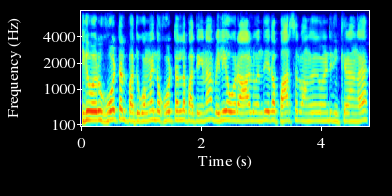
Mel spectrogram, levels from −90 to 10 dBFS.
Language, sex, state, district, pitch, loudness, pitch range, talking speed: Tamil, male, Tamil Nadu, Kanyakumari, 210 Hz, -17 LUFS, 200-225 Hz, 200 wpm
